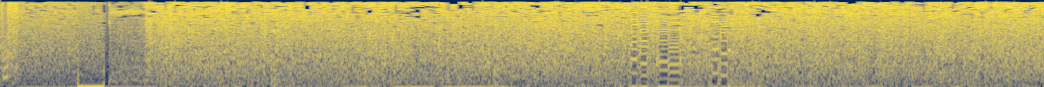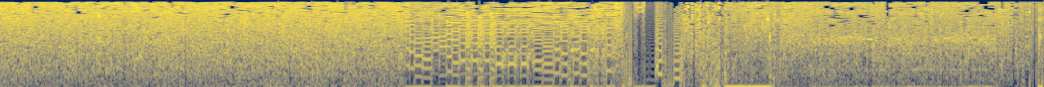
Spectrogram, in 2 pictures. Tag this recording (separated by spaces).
binary random digital noise data file electronic glitches distortion computer glitchy raw extreme loud harsh glitch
